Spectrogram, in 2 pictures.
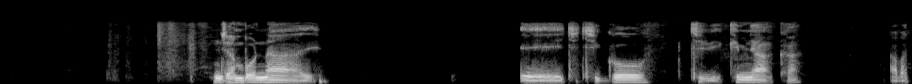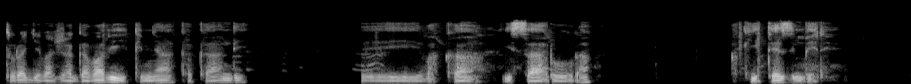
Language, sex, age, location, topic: Kinyarwanda, male, 36-49, Musanze, agriculture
